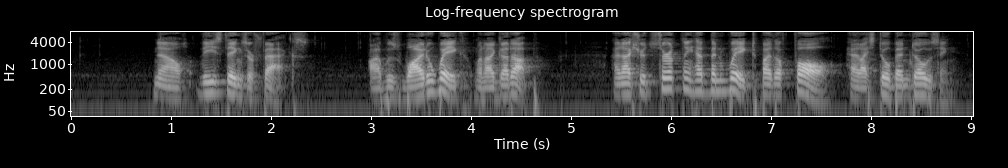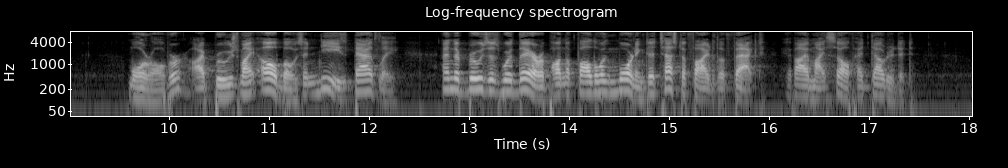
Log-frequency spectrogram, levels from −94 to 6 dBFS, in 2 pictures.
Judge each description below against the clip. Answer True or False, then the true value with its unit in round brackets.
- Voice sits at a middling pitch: True (145 Hz)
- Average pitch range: False (6.8 semitones)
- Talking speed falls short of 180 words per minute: False (185 wpm)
